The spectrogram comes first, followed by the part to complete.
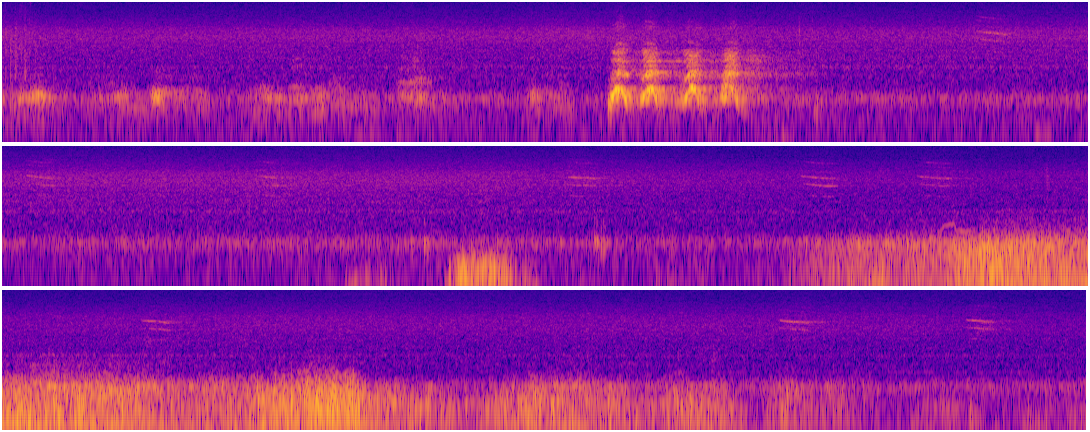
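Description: A dog gives a quick run of about five short, high-pitched yips about six seconds in. Through most of the second half there is a long low rumble, the loudest sound, with faint high bird chirps over it.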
